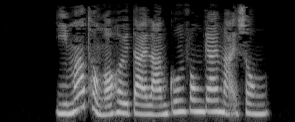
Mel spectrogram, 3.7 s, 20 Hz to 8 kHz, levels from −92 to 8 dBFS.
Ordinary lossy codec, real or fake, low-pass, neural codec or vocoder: MP3, 32 kbps; real; 7.2 kHz; none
